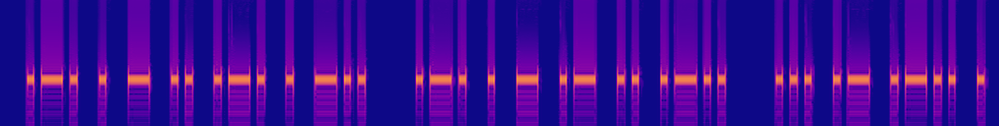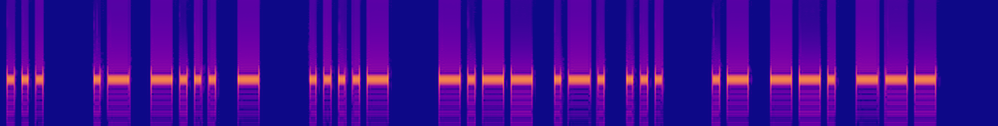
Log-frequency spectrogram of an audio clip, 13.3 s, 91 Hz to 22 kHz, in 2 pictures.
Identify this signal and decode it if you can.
Morse code, heard as a keyed tone, about 25 wpm, 700 Hz. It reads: RETIRED RETAIL SALES ABT 4 YRS AGO
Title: Practice QSO - Exchange 3 - More Info - 25wpm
